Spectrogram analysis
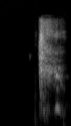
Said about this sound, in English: Bless you. Let's not edit that out. Let's keep that in. Yeah, we gotta keep the sneeze in. As long as it's not a cough, right?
